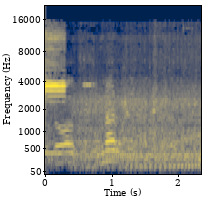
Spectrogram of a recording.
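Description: Steady vehicle engine and street noise with two brief fragments of a man's speech, and a short high-pitched beep right at the start.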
